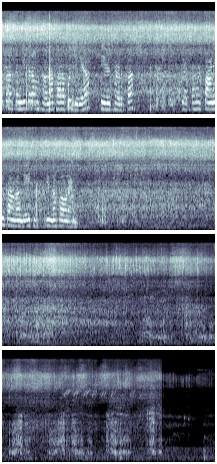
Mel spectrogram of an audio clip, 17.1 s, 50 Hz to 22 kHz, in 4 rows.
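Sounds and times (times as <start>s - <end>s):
oil sizzling and hissing: 0.0s - 16.0s
ladle strokes in pan: 2.6s - 5.1s.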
